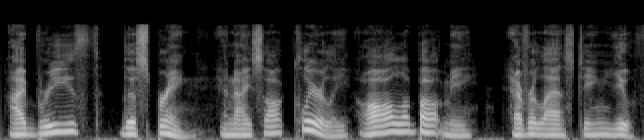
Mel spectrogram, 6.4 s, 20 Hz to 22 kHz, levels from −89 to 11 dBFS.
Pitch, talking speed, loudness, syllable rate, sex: 140 Hz, 120 wpm, -18 LUFS, 3.5 syllables/s, male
